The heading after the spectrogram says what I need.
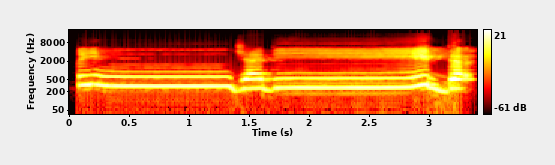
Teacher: kita sembunyikan huruf nun tersebut tapi kita persiapkan nak sebut huruf JIM dalam kaedah gunnah ataupun dengung sebanyak dua harakat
